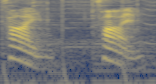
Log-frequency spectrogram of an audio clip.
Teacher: do not be tempted by your th at the beginning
